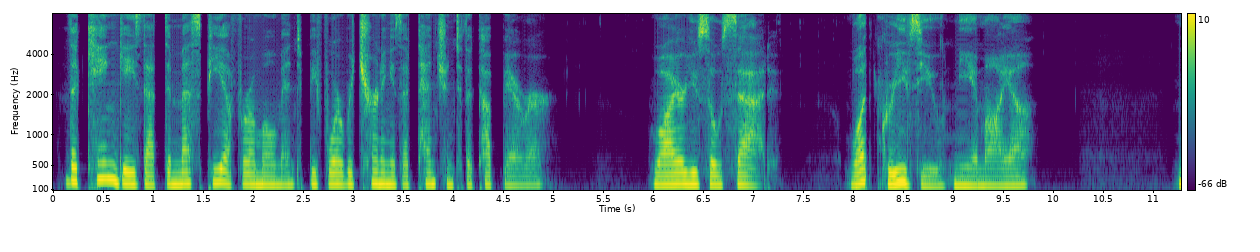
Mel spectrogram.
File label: Audio Book Narration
